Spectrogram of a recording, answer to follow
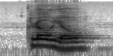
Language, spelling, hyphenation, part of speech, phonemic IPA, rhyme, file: Dutch, klojo, klo‧jo, noun, /ˈkloː.joː/, -oːjoː, Nl-klojo.ogg
- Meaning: a jerk, a git (objectionable person)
